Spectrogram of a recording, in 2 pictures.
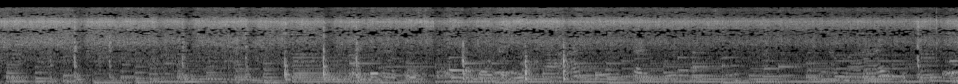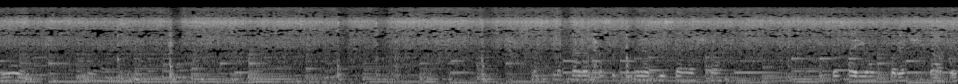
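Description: Chopped onion and garlic sizzling steadily in hot oil in a wok, with a spatula scraping and tapping against the pan as it is stirred.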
